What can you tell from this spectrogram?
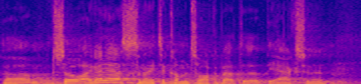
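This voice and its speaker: Halting middle-aged man in a reverberant hall. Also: fairly high pitch, big pitch swings, darkish tone. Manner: halting, with restarts, seated. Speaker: reader at a live event. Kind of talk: personal account at a reading. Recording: echoey hall with long reverb and faint noise.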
